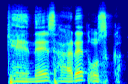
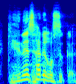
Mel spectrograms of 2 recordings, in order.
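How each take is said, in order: First: 게네사렛 spelled out syllable by syllable, very slow; slow careful pronunciation. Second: Said in the usual way. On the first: Shown as a demonstration. Pastor teaching youth group to say the place name, slow and deliberate. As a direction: say 게네사렛 호숫가 slowly so the kids can repeat it. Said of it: "저를 따라해줍니다. 좀 어려울 수 있습니다. 발음이". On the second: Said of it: "저를 따라해줍니다".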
